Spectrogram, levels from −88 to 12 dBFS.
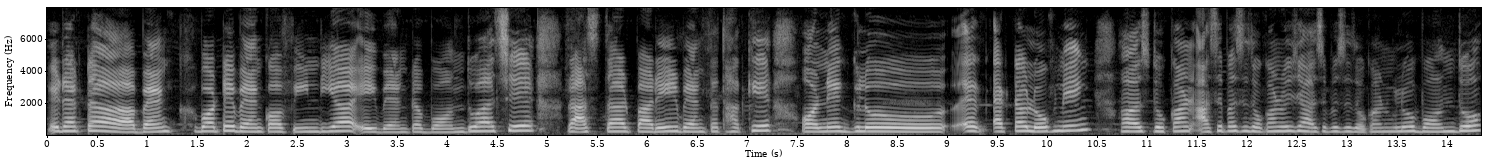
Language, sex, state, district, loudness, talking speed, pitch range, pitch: Bengali, female, Jharkhand, Jamtara, -15 LUFS, 115 wpm, 240-275 Hz, 255 Hz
